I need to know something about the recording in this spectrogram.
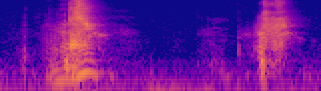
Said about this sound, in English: Bless you.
